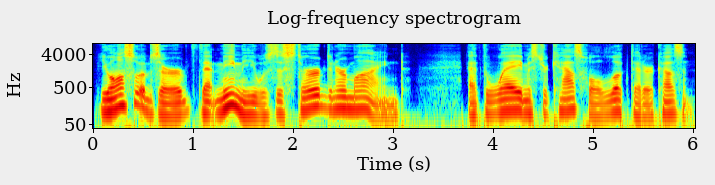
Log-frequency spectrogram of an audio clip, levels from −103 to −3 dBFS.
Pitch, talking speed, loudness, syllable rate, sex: 115 Hz, 190 wpm, -19 LUFS, 5.2 syllables/s, male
